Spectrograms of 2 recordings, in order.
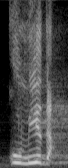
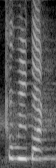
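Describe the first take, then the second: First: It is said in a normal voice. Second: It is said in a thin, high voice.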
